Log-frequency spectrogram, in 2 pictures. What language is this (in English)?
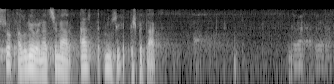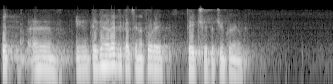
Italian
